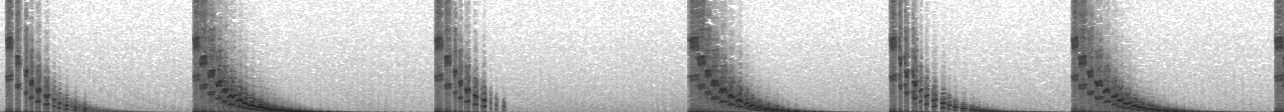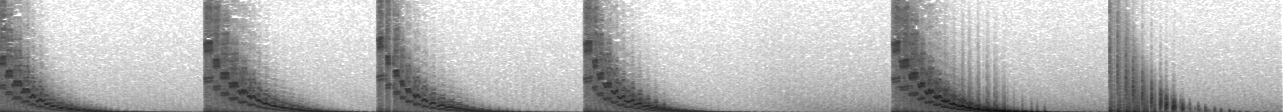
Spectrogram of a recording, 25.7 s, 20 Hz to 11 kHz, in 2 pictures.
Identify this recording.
Series of interesting descending bleeps made by circuit-bent Yamaha RX17 drum machine feeding Lexicon MPX 100 fx unit with feedback loop.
